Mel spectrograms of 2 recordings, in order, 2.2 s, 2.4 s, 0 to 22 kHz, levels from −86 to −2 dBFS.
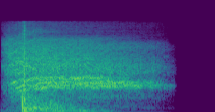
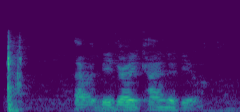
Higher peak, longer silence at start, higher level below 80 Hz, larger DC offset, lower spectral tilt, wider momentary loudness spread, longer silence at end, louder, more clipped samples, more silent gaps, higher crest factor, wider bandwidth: first, 0 dBFS vs -12 dBFS; about the same, 0 s vs 0.05 s; first, -36 dBFS vs -56 dBFS; neither; about the same, -3.5 dB/octave vs -4 dB/octave; about the same, 15 LU vs 13 LU; first, 0.5 s vs 0.05 s; first, -20 LUFS vs -38 LUFS; neither; neither; about the same, 22 dB vs 26 dB; first, 10.5 kHz vs 7.6 kHz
